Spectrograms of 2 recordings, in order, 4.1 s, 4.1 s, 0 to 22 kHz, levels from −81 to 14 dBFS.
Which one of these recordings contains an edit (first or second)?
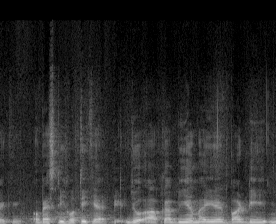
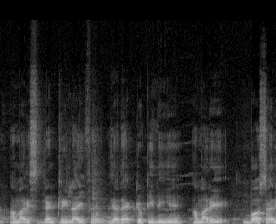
first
